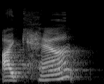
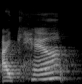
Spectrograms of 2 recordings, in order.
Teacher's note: we don't push out that T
